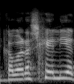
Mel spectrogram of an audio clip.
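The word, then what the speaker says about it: Kvaratskhelia: Ahora es importante saber que él es Cabaraj Gelia, que le dicen así, no voy a pronunciar en georgiano, está claro, pero me parece que es eso.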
